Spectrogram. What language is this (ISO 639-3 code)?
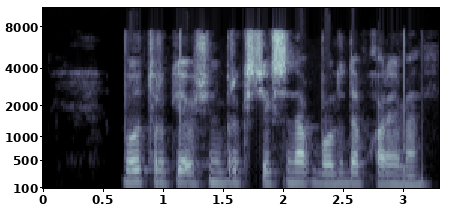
uig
